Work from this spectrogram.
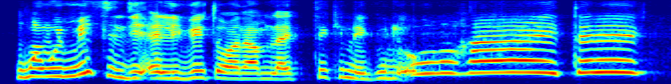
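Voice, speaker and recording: A woman speaking as a guest in a casual chat, playful and expressive as she tells stories. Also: high-pitched, quick pace, muffled recording, slight background noise.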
